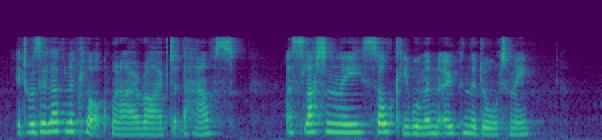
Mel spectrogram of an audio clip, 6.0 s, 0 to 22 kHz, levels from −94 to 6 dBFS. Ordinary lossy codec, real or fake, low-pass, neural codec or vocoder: AAC, 48 kbps; fake; 7.2 kHz; codec, 16 kHz, 16 kbps, FreqCodec, smaller model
